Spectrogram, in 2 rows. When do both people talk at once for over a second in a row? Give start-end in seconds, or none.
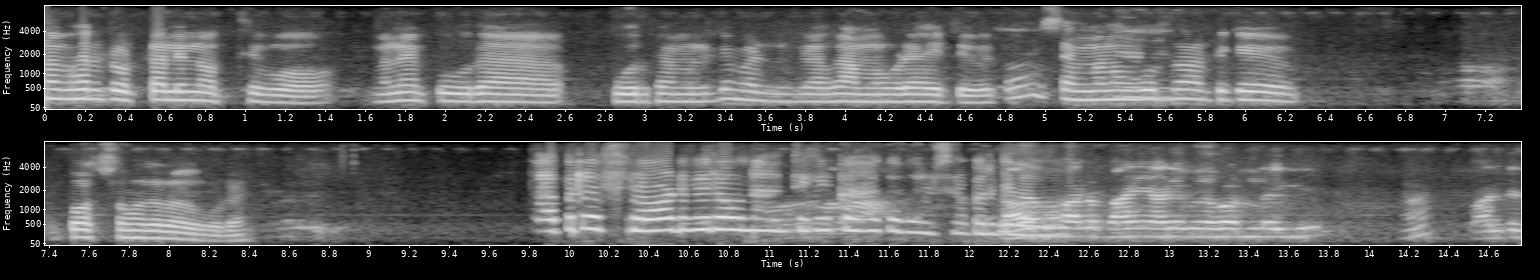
10.9-12.6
